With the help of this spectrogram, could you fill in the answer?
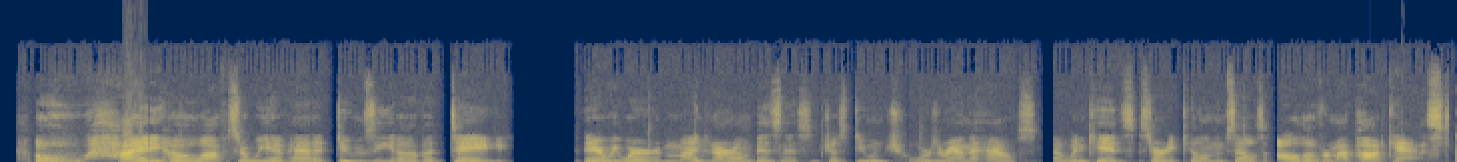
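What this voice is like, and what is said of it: Shifts into a put-on hillbilly accent. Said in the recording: “you gradually started in your normal accent and then turned into a hillbilly accent.”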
